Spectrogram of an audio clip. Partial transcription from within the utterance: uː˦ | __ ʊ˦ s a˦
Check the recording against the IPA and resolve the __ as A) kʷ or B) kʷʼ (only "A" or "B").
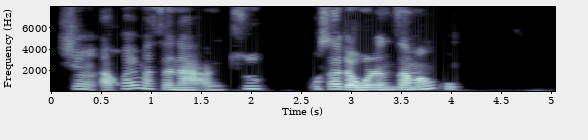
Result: A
